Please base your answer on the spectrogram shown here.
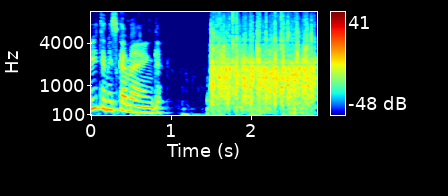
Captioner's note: speaking French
